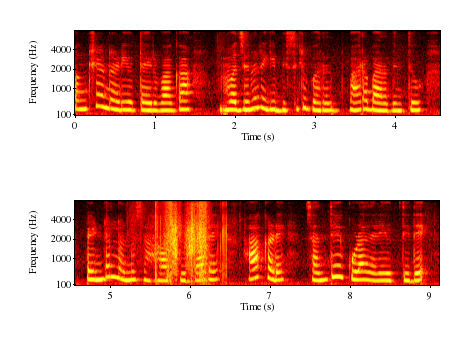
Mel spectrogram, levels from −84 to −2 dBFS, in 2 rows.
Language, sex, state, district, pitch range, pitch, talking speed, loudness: Kannada, female, Karnataka, Bangalore, 255-295 Hz, 275 Hz, 105 wpm, -24 LUFS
